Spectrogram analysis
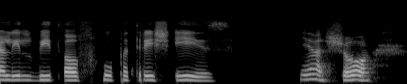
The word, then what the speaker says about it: Patrice: special guest Patrice Kelly have I pronounced your name right I know that Italian it could be tricky to pronounce it how are you Patricia yeah that's perfect that probably sounds nicer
